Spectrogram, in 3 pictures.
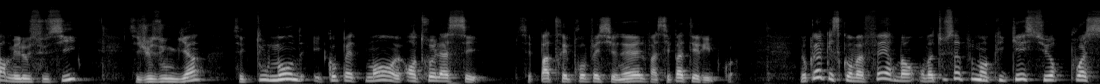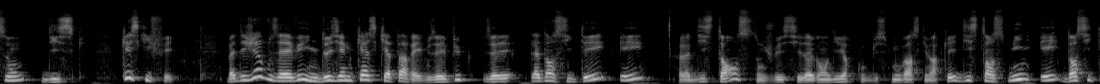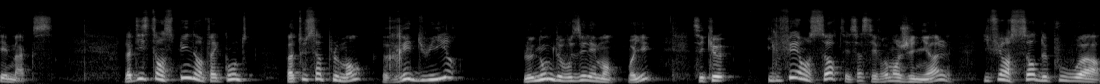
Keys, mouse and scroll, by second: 1.1 scroll up 6, 1.8-8.0 middle drag, 8.0-9.1 scroll down 4, 11.3-25.7 drag, 25.7-33.0 middle drag.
